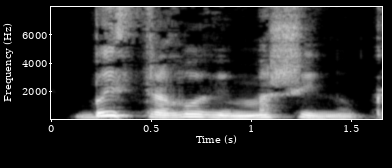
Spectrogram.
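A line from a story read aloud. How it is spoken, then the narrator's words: Shouting. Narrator (Russian): крикнула я Кире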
